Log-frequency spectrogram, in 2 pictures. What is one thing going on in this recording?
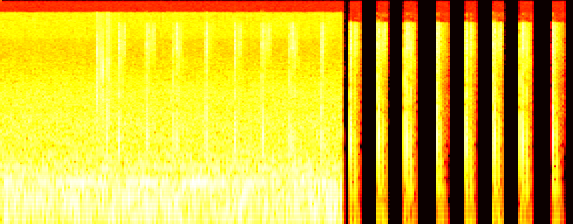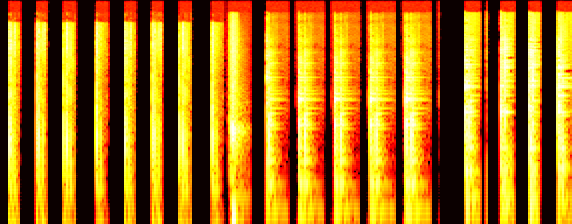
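Quick footsteps patter in an even rhythm.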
